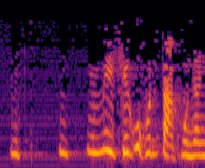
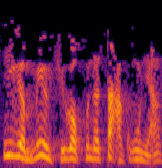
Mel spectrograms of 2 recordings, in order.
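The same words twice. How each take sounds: First: Higher, mocking rise on 过. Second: Said in the usual way. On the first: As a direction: scoff at the unmarried girl, pitch up on 过. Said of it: "repeats phrase mocking the dean". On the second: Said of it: "phrase repeated mockingly later".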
